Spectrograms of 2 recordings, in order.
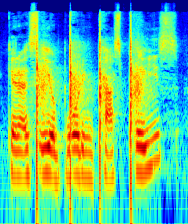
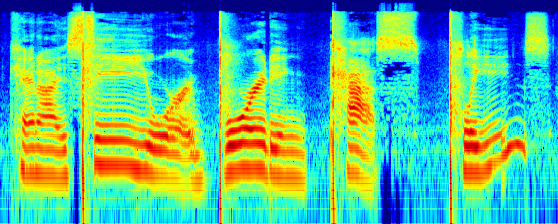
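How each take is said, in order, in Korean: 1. 빠르게 말하고, 단어들이 이어져 있어요. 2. 천천히 말하고, 단어들이 이어져 있어요. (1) "조금 더 빠르게" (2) "천천히 다시 한번 연결해서 해볼게요"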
